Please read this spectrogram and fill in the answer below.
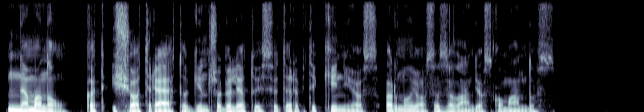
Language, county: Lithuanian, Klaipėda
